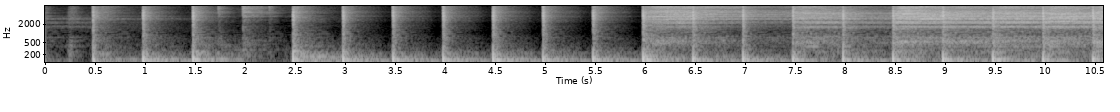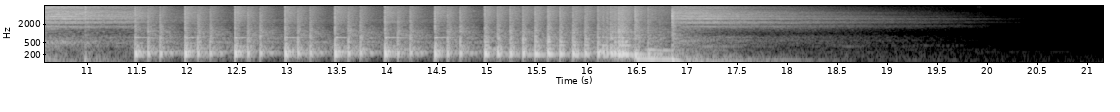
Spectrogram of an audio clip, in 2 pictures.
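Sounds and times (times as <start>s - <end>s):
jazz drums: 0.0s - 18.7s.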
